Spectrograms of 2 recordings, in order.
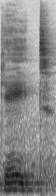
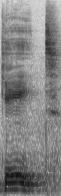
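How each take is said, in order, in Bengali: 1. শব্দটির উচ্চারণ ইংরেজি ধাঁচের। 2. শব্দটির উচ্চারণ ইংরেজি ধাঁচের।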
